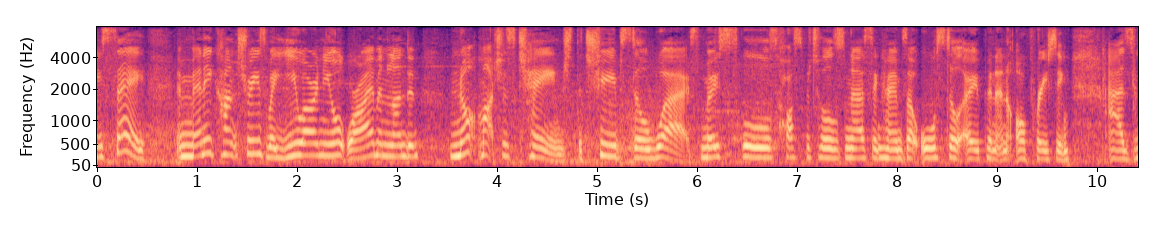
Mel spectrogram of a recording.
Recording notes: live from the New York Stock Exchange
